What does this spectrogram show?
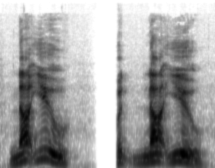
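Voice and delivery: loud high yell. Retelling yelling at a woman across the street, retelling own yell. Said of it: "looked at her and yelled".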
